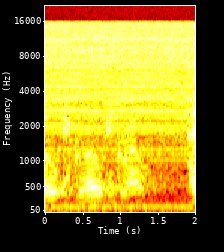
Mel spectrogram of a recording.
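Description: A man's speaking voice trails off about a second in, leaving a steady low hum running underneath.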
